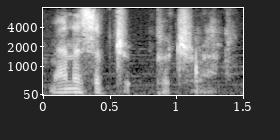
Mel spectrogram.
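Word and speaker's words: Manasaputra: Oh, God, I don't know how to pronounce that. Manaseputra. Yeah, Manaseputra.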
